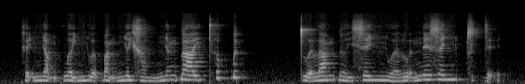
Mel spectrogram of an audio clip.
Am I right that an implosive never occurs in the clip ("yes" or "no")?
no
